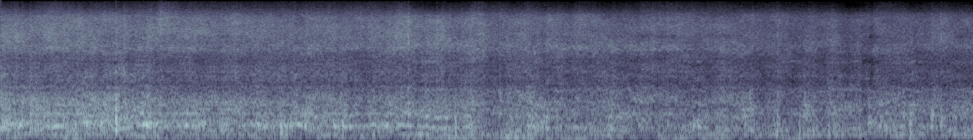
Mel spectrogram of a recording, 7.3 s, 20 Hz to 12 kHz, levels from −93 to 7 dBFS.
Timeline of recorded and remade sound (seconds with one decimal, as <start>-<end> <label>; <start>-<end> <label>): 0.0-7.3 remade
